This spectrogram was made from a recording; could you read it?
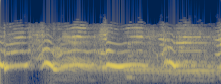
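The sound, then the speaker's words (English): A small Pekingese dog, Princess Lotus Blossom, whimpers during a bath in a continuous, high-pitched whine that rises and dips over a couple of seconds, with no one talking. “Did Dog get that nasty old soap in your eyes?”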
